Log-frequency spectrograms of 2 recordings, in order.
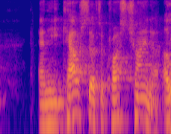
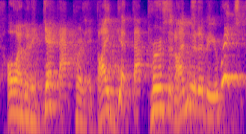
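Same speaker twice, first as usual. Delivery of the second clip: mock greedy scheming, pitched up, laughing at the end; hammed-up greedy thought, louder and higher; greedy inner voice; 4 semitones higher, 5 dB louder than usual. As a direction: play the salesman counting his money before he's earned it, half-laughing. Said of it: "All that kind of nonsense".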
